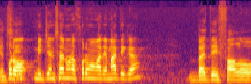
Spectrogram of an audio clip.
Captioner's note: non-english speech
